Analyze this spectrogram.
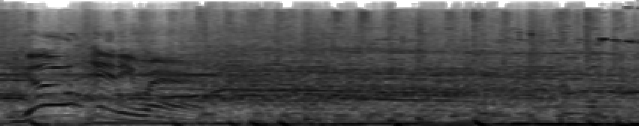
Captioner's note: cheers and applause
